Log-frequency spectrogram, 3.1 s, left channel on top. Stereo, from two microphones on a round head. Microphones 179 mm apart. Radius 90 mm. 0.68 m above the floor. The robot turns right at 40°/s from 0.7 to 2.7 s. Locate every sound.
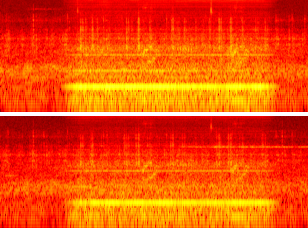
Only background noise.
